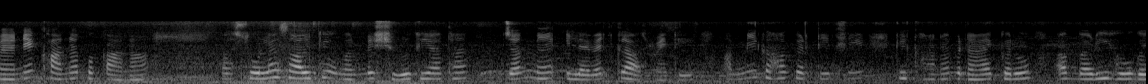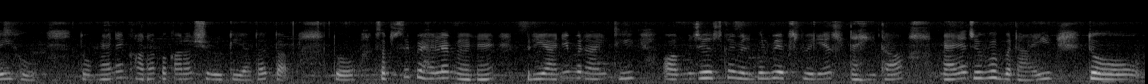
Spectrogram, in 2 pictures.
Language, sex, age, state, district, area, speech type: Urdu, female, 18-30, Uttar Pradesh, Gautam Buddha Nagar, urban, spontaneous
